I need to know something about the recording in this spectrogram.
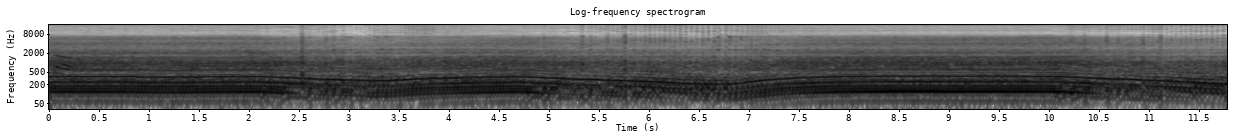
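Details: Discarded lawnmower revived with fresh gas after water was found in the old fuel: a small single-cylinder buzz whose pitch rises and falls gently every few seconds but never dies. Normal running.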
